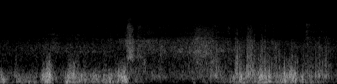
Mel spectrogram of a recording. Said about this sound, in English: Well, it's windy, surprise, surprise, but sod it.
